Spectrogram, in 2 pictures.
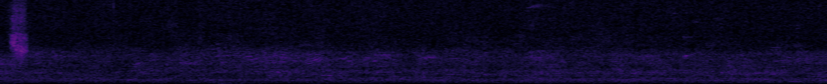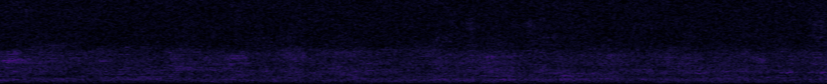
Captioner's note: group talking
